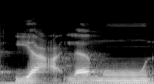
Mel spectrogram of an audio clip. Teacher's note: عین کو واضح نکالنا ہے، لام کو باریک پڑھنا ہے، موٹا نہیں کرنا اور لمبا بھی نہیں کرنا۔ مو واو مدہ ہے، وقف کی صورت میں مد کر سکتے ہیں۔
